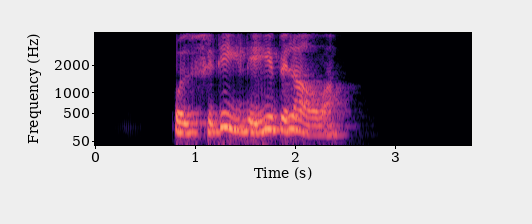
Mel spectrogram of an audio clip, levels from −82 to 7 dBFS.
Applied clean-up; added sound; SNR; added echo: neural mask model Resemble Enhance denoiser.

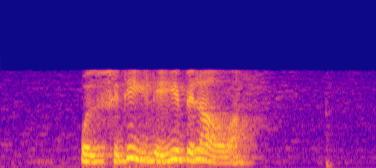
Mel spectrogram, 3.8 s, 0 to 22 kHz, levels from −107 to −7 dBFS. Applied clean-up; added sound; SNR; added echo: none; none; none; none.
